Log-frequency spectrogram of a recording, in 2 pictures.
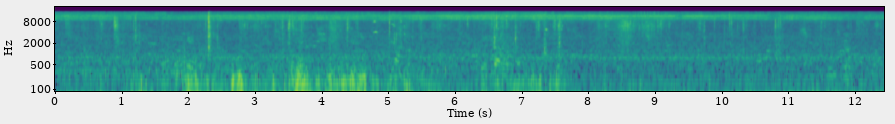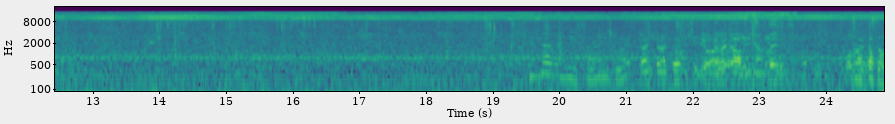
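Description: A crowd of men talk over each other nearby, outdoors.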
